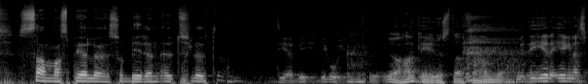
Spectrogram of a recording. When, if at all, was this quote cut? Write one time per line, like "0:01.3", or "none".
0:02.7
